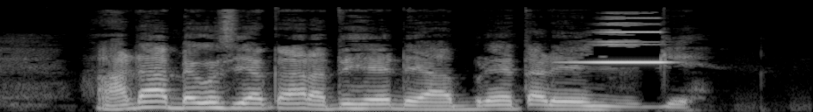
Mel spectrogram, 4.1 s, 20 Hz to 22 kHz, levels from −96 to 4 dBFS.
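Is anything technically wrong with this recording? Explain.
Yes. From 2.77 s to 3.43 s there is loudspeaker feedback squeal. A steady tone at 2.3 kHz rises over about a third of a second and settles at about 10 dB above the speech before it stops. The microphone is picking up the loudspeaker it drives, and at 2.3 kHz the loop gain exceeds unity, so that one frequency keeps reinforcing itself. The result is a piercing single-pitch whistle over the speech.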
